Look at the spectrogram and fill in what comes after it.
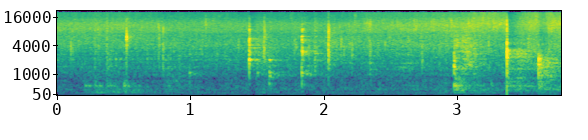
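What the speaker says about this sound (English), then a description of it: "we're going to add our sliced baby bella mushrooms" Sliced baby bella mushrooms sauté in a hot pan, giving a steady sizzle with scattered stirring scrapes and clicks close up, and no talking.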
